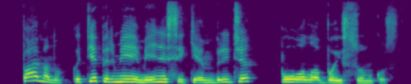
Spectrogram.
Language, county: Lithuanian, Panevėžys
